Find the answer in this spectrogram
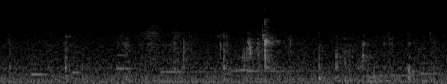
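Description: A person chewing grilled pork belly, the eating giving scattered small clicks and smacks at an uneven pace.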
